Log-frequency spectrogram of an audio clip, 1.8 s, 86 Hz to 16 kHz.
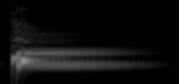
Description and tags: Ukulele chord #4 - Acorde de ukelele #4
Ukulele chord recorded through a condenser mic and a tube pre.
acorde, button, ukelele, string, ukulele, chord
